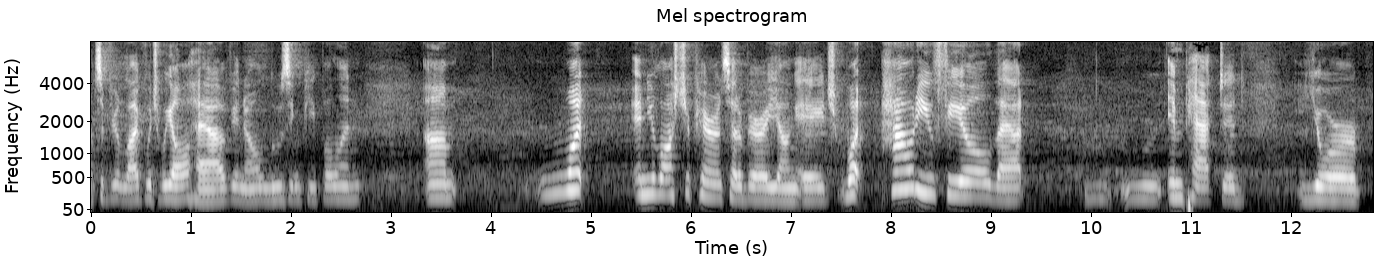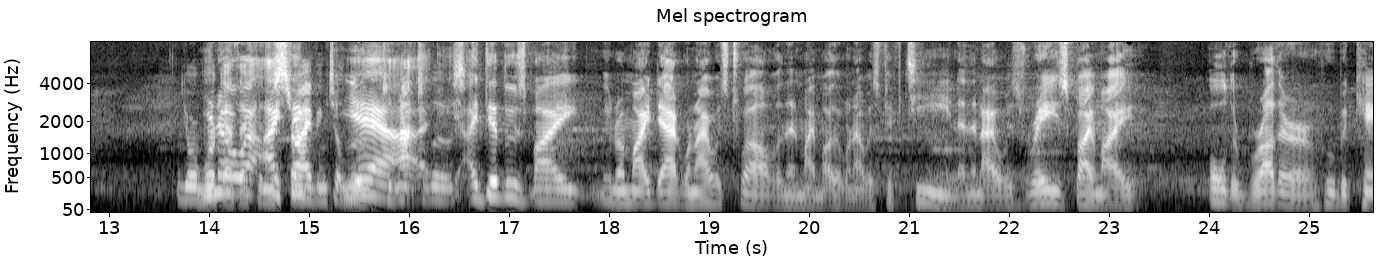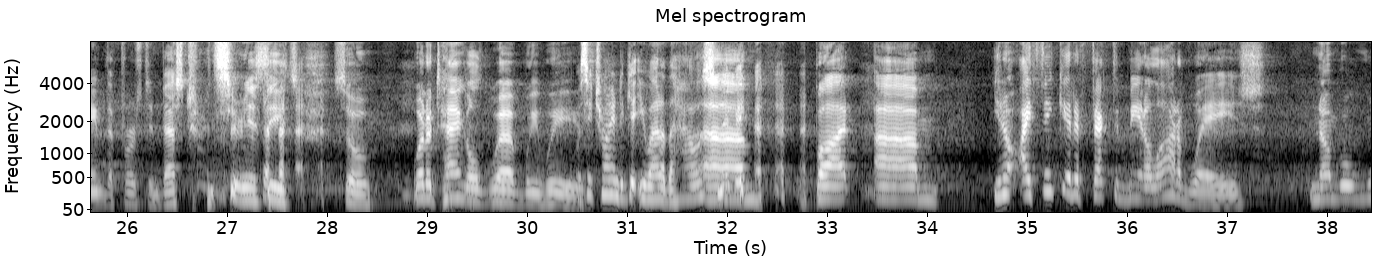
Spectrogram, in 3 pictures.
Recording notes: LIVE FROM INDUSTRY CITY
